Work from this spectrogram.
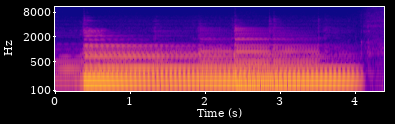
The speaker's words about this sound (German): Nein, es geht in ein Iglo. Genauer gesagt zu einem Eiskonzert. Und das ist nicht das einzig Außergewöhnliche hier. Schaut mal genau hin. Alle Instrumente sind aus Eis gebaut und das klingt so.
